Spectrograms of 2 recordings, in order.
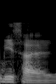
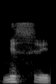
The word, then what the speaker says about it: missile: 우리말의 외래어 미사일은 영국식 발음은 미사일, 미국식 발음은 미스리 되겠습니다.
